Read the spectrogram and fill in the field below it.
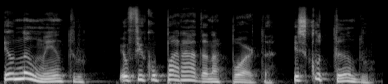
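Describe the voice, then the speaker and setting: For a soap opera recap, a man reads the lines of a frightened young woman recalling a scene under hypnosis, sounding dreamy and trembling. His slightly high voice swoops wildly in pitch at a moderate pace, with a mellow quality. The mood is tense.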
